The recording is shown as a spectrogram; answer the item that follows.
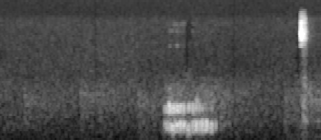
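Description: Near silence: room tone, with one brief faint low sound about a second and a quarter in.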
